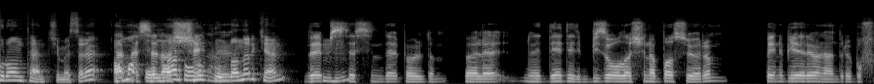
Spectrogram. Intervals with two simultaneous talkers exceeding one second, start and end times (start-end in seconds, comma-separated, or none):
1.1-2.3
